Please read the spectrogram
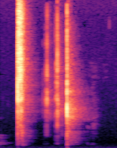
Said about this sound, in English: I did that so that I have like that can opening sound effect.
